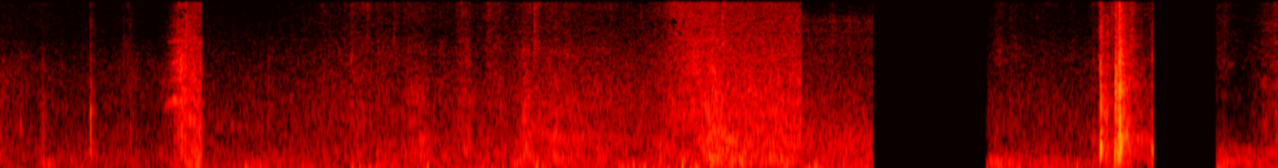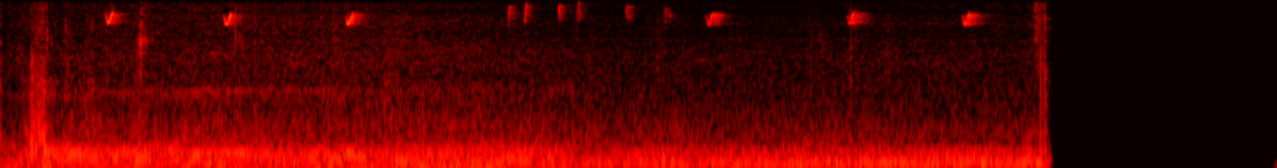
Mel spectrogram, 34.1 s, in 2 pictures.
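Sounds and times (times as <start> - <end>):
low outdoor rumble: 16.3 - 30.8
small birds chirping: 18.3 - 18.8, 20.0 - 20.3, 21.6 - 22.0, 23.8 - 26.8, 27.9 - 28.7, 29.8 - 30.2.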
